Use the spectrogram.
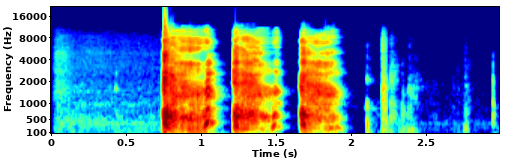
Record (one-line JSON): {"three_cough_length": "3.0 s", "three_cough_amplitude": 32768, "three_cough_signal_mean_std_ratio": 0.33, "survey_phase": "beta (2021-08-13 to 2022-03-07)", "age": "18-44", "gender": "Female", "wearing_mask": "No", "symptom_cough_any": true, "symptom_runny_or_blocked_nose": true, "symptom_headache": true, "symptom_onset": "13 days", "smoker_status": "Current smoker (11 or more cigarettes per day)", "respiratory_condition_asthma": false, "respiratory_condition_other": false, "recruitment_source": "REACT", "submission_delay": "4 days", "covid_test_result": "Negative", "covid_test_method": "RT-qPCR", "influenza_a_test_result": "Negative", "influenza_b_test_result": "Negative"}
